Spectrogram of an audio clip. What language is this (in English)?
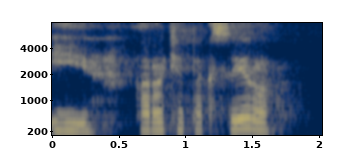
Russian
